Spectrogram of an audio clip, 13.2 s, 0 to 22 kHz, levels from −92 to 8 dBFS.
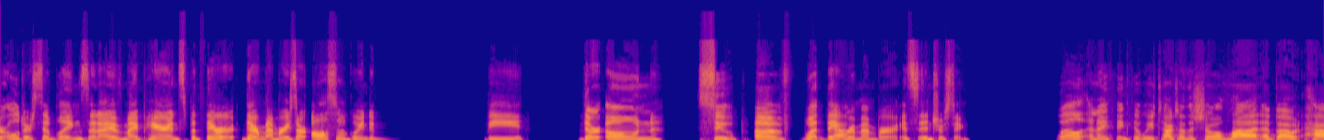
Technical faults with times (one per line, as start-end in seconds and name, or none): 3.77-4.87 call audio freeze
